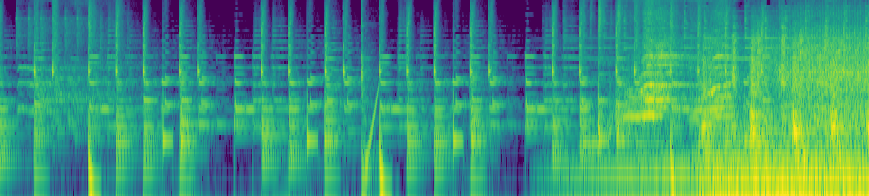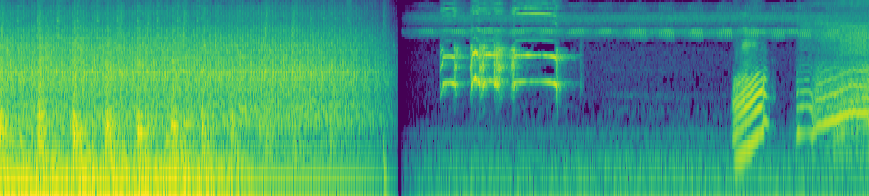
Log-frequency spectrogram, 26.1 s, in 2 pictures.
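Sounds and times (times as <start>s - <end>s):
toy locomotive chugging on track: 9.2s - 19.0s
rooster crowing: 9.4s - 10.9s, 19.6s - 21.8s.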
